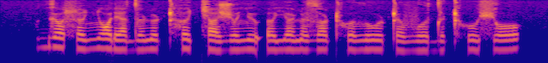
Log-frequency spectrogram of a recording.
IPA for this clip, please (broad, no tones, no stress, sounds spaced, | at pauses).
ɡʲ ɔ ɬ œ ʎ ɔ ɾʲ a d œ ɳ œ ʈʰ ə c ɐ ʒ ʊ lʲ u ʔ ə j ə ɳ ə z ɔ ʈʰ ʊ ð u ʈ ə v ʊ d ə ʈʰ u ɕ o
